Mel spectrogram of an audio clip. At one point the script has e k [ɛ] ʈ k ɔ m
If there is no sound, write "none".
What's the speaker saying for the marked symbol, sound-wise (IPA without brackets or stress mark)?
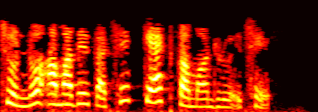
ɛ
